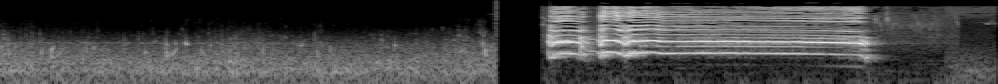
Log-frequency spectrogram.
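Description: A rooster crowing once, about four seconds in: two short notes and then a long held note that falls away at the end. Before it, a low rushing water noise underwater, which stops suddenly.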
